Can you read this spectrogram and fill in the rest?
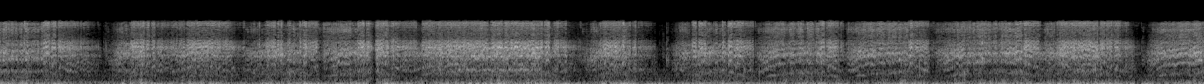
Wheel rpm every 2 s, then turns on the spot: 70, 100, 70, 90, 110, 90.
none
